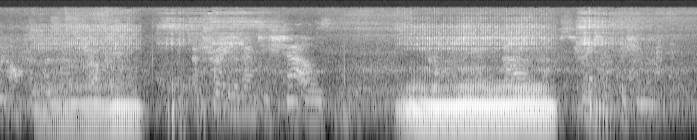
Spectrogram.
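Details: Dog snoring while fast asleep: low rumbling snores, one long and loud, softer snuffly breathing between.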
